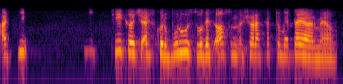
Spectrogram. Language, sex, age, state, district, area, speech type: Kashmiri, male, 30-45, Jammu and Kashmir, Baramulla, rural, conversation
